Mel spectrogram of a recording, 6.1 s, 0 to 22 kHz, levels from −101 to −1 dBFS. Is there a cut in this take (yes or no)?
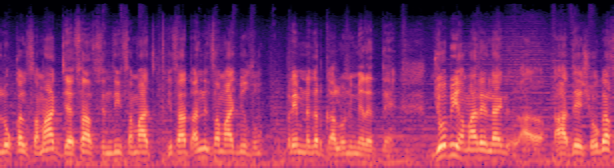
no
